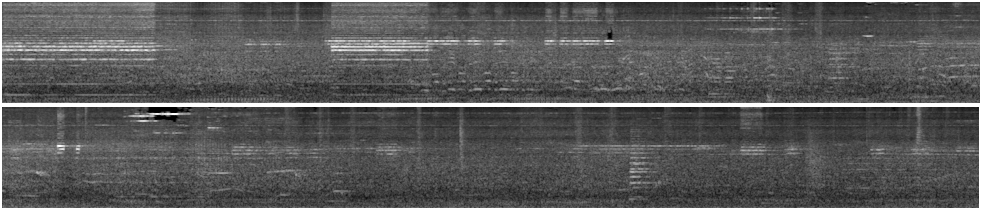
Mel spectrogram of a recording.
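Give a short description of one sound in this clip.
Busy street traffic rumbles steadily outdoors.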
